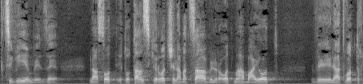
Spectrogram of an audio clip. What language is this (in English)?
Hebrew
